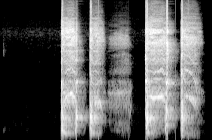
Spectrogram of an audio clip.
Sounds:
Cough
